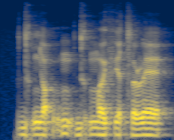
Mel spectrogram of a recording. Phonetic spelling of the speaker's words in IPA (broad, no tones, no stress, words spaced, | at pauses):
dṵɲɒʔṵ mṵdṵmʌ fʲɑt͡sɒɭɛ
